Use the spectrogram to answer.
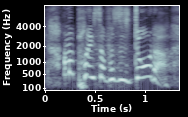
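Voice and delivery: ordinary delivery

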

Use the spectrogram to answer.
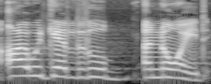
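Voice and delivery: ordinary talk

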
